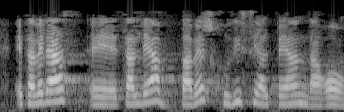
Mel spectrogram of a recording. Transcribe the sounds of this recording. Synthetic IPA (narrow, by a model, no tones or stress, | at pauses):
e̞t̪aβ̞e̞ɾast̪ald̪e̞abaβe̞sʝuðisialpe̞and̪aɣ̞o̞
